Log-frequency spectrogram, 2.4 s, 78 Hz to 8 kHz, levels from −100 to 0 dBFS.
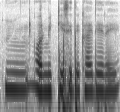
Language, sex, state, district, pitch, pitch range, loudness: Hindi, female, Maharashtra, Sindhudurg, 190 Hz, 185-200 Hz, -22 LUFS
